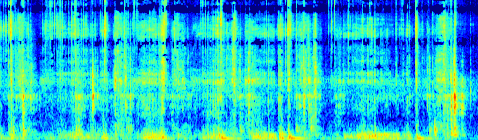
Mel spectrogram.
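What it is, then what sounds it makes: Dry soap bar being carved. A solid bar of dry orange soap is held in the hand and shaved with a metal knife blade, curling flakes off its surface. Repeated dry, crisp scraping strokes come in uneven bursts, bright and rasping with a soft low rustle underneath, ending in a sharper, louder scrape near the end.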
